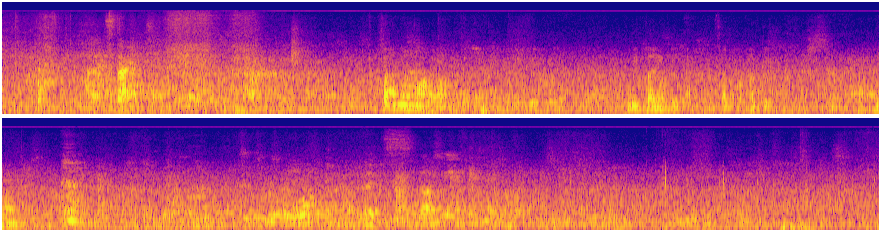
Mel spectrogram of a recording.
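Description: Fingers tap on a laptop keyboard and touchpad.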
